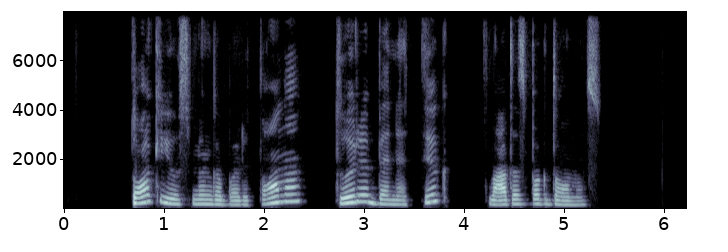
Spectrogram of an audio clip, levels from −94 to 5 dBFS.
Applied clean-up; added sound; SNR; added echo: none; none; none; none.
